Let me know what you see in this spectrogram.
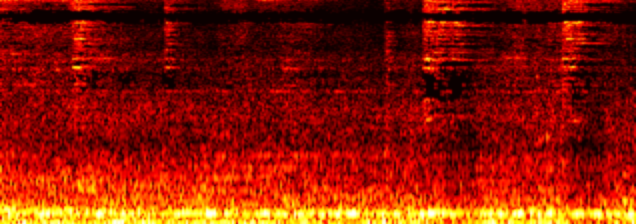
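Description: Freight train's covered hopper cars rolling past at close range: a steady rumble of steel wheels on the rails with a steady droning tone, broken by a few sharp clanks.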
